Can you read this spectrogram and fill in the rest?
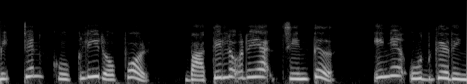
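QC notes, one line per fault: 1.65–1.85 s, 2.07–2.11 s and 3.51–3.73 s, AMR comfort noise: for about 200 ms, 40 ms and 220 ms the real background gives way to a steady, smooth hiss that switches in and out. The phone judged these gaps silent and stopped sending speech frames, so the receiver synthesised noise from a coarse level and spectrum description. Unlike a dropout, the gap is filled rather than dead, and unlike packet-loss concealment nothing is smeared or repeated. The speech between these gaps carries only light AMR wideband coding, as expected at around 12.65 kbit/s.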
